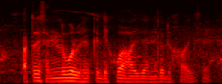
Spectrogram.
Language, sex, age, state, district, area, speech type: Assamese, male, 45-60, Assam, Kamrup Metropolitan, urban, spontaneous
